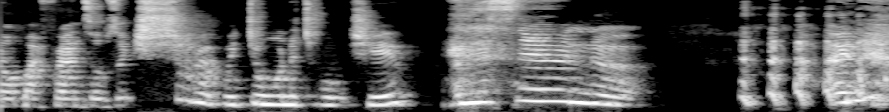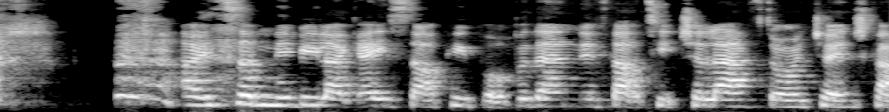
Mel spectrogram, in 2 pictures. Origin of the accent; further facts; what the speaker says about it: Cardiff, Wales, United Kingdom; So I grew up in Whitchurch in Cardiff, which was sort of like slightly the better sides of the tracks.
